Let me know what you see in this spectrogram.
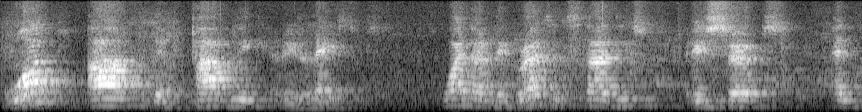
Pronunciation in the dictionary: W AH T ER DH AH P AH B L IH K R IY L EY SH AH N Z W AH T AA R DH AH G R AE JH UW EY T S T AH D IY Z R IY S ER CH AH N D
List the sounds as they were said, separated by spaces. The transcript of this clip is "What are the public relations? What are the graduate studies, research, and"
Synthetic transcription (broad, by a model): W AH T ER DH AH P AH B L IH K R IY L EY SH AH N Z W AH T AA R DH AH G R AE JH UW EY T S T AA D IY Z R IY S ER S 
